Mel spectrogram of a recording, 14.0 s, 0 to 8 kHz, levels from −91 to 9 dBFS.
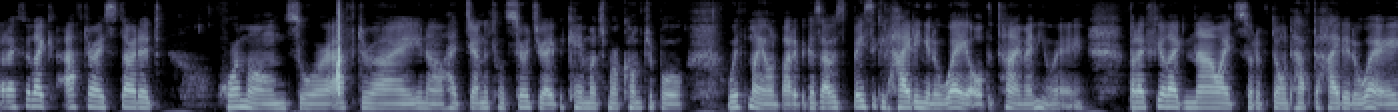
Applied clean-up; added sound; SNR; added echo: classical method log-MMSE.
